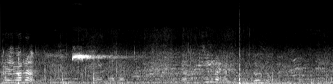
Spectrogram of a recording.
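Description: A football kicked on a dirt pitch, with one sharp thud about three seconds in. Players and onlookers shout around it.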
